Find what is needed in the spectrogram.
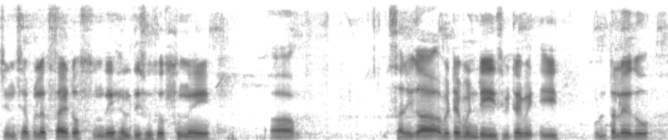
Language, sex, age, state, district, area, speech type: Telugu, male, 18-30, Telangana, Vikarabad, urban, spontaneous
